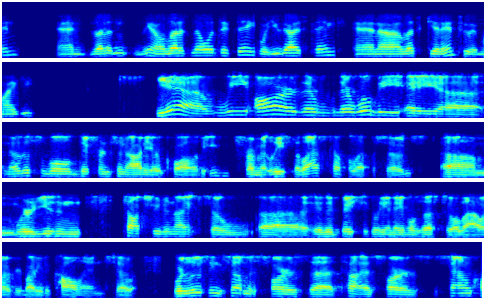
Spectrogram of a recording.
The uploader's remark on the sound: Fan Call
